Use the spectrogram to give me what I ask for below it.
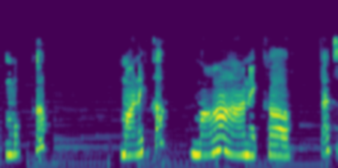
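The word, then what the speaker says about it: Monika: it sounds like you already know M Mo mocha mocha Monica Monica that's not even a Japanese name and I mispronounced it is that right that's right let's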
